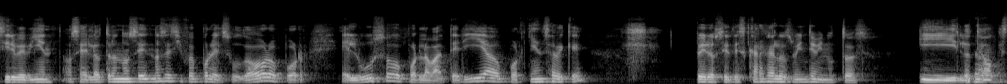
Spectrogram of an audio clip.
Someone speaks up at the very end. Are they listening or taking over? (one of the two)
listening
